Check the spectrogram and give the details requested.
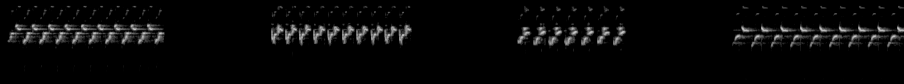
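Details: European goldfinch basic song phrases of the hammered "bibleos martilleados" type: rapid trains of high, metallic, stuttering notes repeated in bursts of one to two seconds separated by short silences, with layered overtones.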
